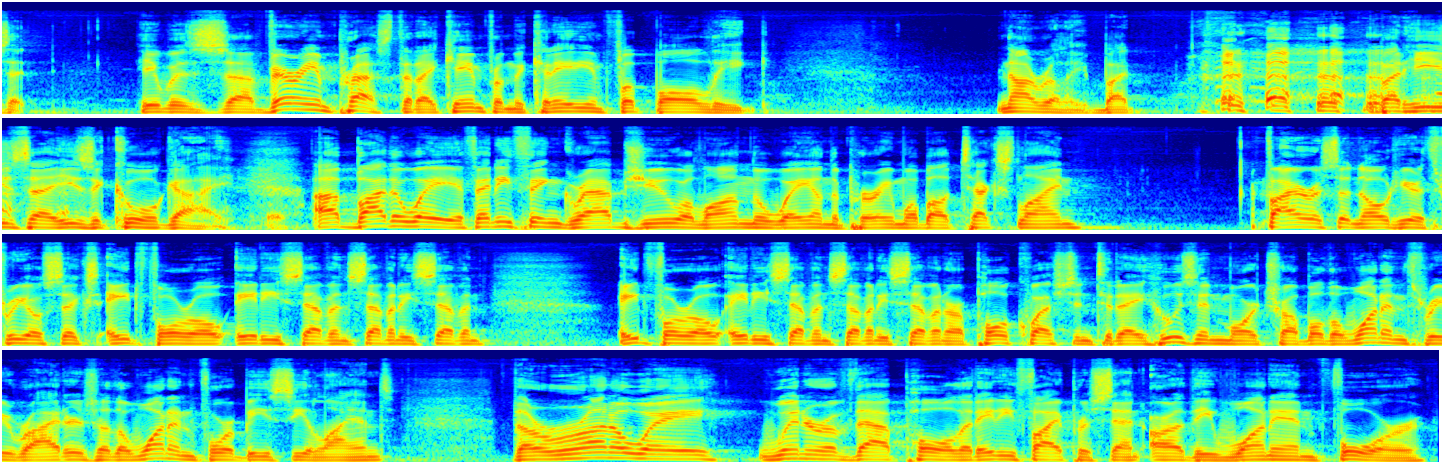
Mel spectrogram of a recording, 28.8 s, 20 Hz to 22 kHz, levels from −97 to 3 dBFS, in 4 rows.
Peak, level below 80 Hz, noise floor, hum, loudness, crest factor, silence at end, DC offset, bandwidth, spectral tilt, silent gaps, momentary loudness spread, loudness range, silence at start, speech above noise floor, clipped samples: 0 dBFS; -44 dBFS; -54 dBFS; none; -17 LUFS; 18 dB; 0.05 s; under 0.1%; 16 kHz; -5 dB/octave; none; 6 LU; 2 LU; 0 s; 38 dB; under 0.1%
